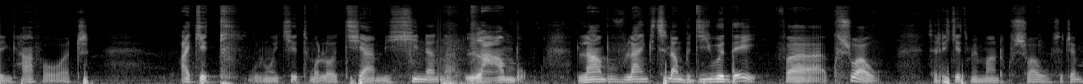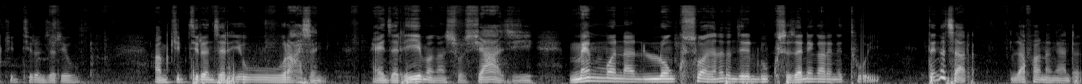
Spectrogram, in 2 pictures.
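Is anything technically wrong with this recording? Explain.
Yes. The speech has a gap between chunks at 4.38 to 4.40 s, 9.40 to 9.42 s, 14.42 to 14.44 s and 19.44 to 19.46 s. The audio arrives in 5-second chunks, and a 20 ms stretch of silence sits at each join. No sound is missing. It is simply pushed later. Each gap is a brief dropout, returning at a steady rhythm.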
